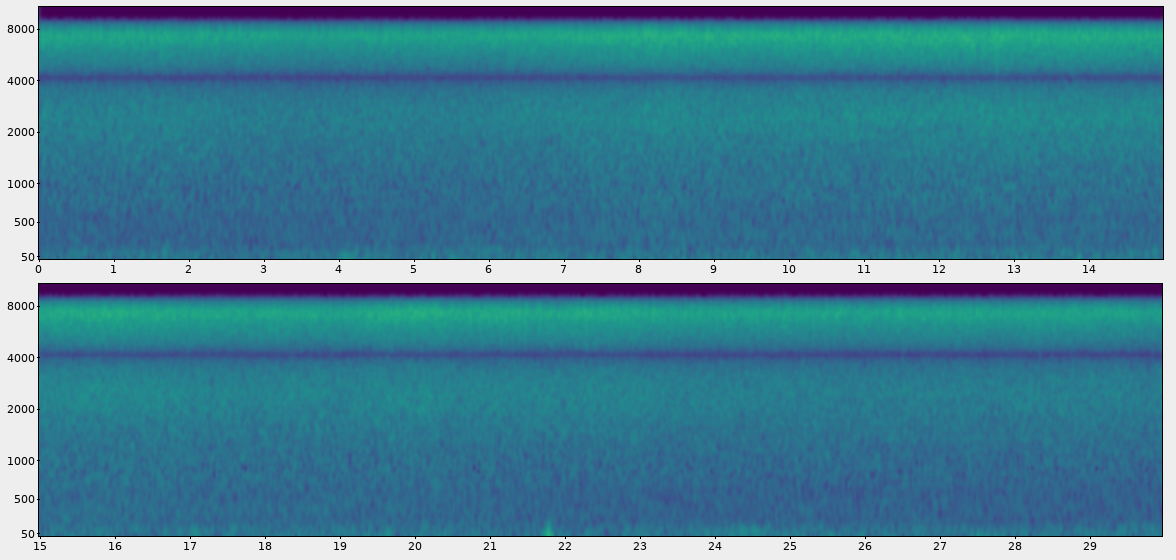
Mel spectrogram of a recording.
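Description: Heavy tropical-storm rain falling steadily in a continuous even hiss, with gusting wind. A single brief thump about two-thirds of the way through.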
